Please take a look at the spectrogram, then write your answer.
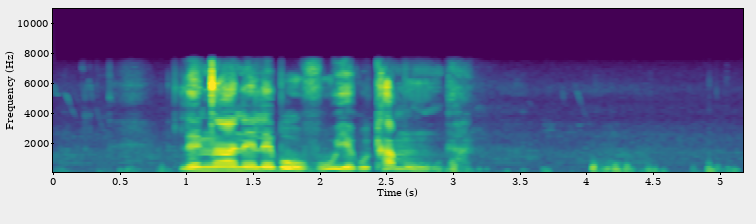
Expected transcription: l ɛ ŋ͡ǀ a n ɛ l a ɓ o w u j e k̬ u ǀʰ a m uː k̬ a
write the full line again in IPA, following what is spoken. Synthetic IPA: l ɛ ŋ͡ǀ a n ɛ l ɛ ɓ o v u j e k̬ u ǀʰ a m uː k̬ a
